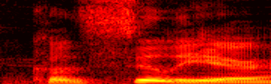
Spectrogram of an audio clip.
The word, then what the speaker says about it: consigliere: Consigliere, actually, I think is how it's technically pronounced.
